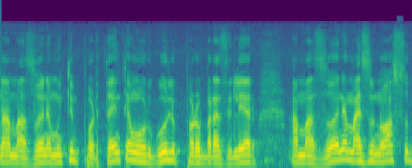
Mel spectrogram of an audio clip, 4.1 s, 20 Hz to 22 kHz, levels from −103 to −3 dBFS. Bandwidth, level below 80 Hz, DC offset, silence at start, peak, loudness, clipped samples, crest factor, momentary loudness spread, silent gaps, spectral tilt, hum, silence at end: 12.5 kHz; -48 dBFS; under 0.1%; 0 s; 0 dBFS; -13 LUFS; under 0.1%; 12 dB; 5 LU; none; -6.5 dB/octave; none; 0 s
